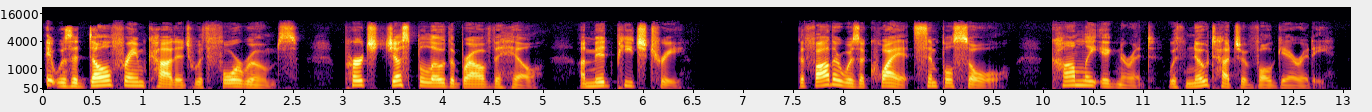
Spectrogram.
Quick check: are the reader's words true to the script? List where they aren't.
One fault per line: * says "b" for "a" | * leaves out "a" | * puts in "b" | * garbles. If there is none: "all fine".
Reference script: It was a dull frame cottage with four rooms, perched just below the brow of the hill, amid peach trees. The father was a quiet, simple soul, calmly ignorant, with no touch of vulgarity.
* says "tree" for "trees"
